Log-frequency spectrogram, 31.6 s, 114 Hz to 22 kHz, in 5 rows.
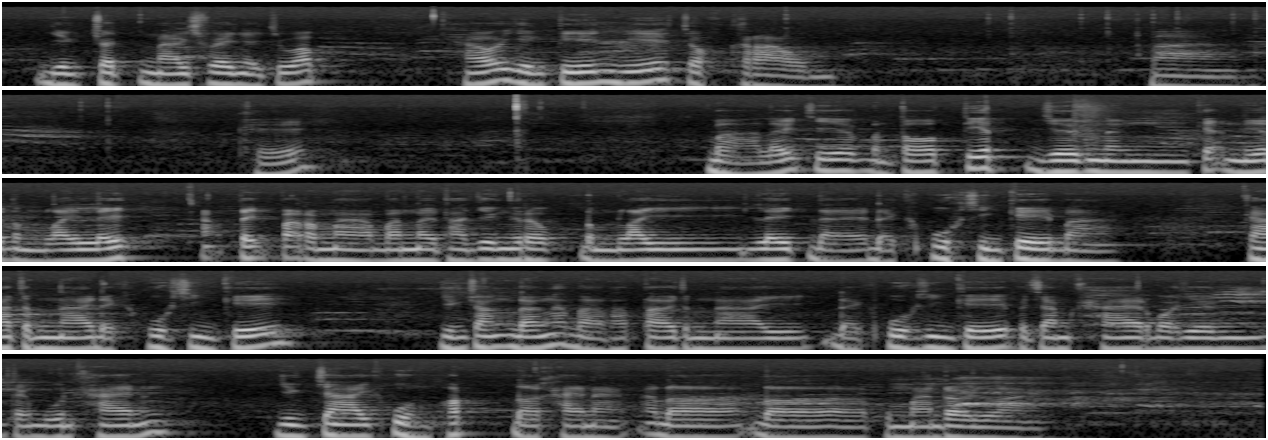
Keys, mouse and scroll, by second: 0.7-3.9 drag, 5.0 click, 5.4 click, 5.8 click, 6.2 click, 6.7 click.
